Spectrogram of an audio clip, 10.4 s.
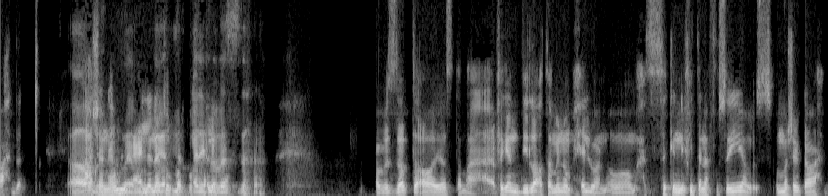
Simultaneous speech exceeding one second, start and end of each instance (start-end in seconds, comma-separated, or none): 1.0-2.9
